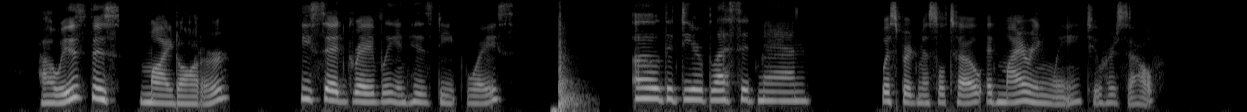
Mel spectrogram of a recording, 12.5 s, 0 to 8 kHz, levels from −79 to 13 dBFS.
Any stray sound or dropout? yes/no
yes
